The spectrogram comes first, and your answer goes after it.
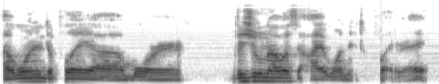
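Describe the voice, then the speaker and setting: Here a man with a fairly low voice and measured pace streams a visual novel for viewers, giving relaxed commentary. He reads lines aloud and regularly fumbles or repeats them. The audio is a muffled, roomy home recording.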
